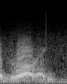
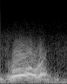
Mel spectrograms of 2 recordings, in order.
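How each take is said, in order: First: "drawing" with an intrusive r, like draw-ring; regional pronunciation. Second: Said in the usual way. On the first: Retold or imitated. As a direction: say "drawing" the local way, adding an r in the middle. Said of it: "as they say out there".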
